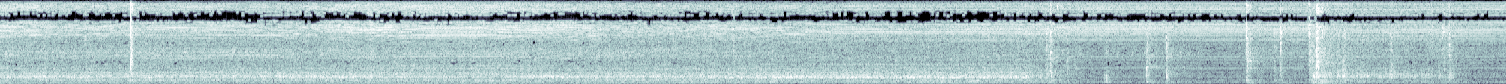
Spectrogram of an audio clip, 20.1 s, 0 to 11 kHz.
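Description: Ernault Somua HN500 x 1500 parallel lathe running, with the steady machine noise of its gearing and carriage feed. About fourteen seconds in it drops away as the machine winds down, followed by several sharp clunks of its control levers being shifted.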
